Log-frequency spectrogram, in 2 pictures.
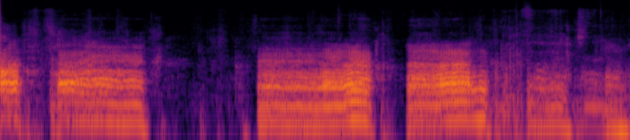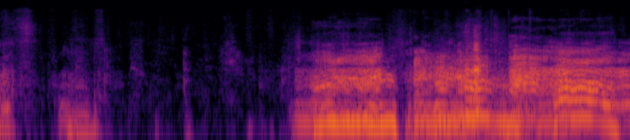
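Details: Two beagle puppies, Rex and Bentley, growl while playing tug of war: long rumbling, harmonic growls in bursts of about two seconds, separated by short quiet gaps, with a longer snarling stretch near the end.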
